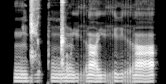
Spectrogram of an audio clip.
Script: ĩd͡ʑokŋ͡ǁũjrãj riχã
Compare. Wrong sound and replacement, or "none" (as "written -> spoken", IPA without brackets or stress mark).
χ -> r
